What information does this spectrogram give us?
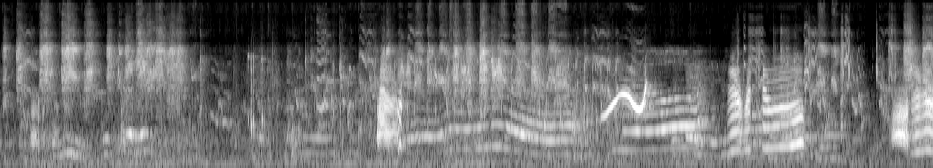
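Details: Tame, talking Alexandrine parakeets, several birds kept in Pakistan, produce wavering nasal chatter and a bright swooping whistle, then bursts of squawking, over a background of soft rustling.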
